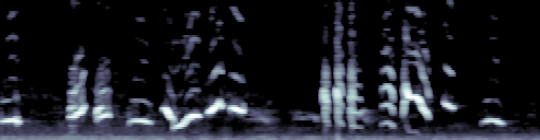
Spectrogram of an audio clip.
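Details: Champion kacer, the Oriental magpie-robin, sings as a master voice and provocation for white-rumped shamas: varied whistles, swooping slurs and buzzy trills, pausing briefly midway before resuming with rapid chirped notes.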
